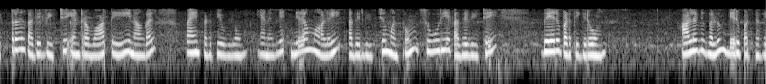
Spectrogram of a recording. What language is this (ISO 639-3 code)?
tam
